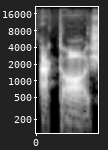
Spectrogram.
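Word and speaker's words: Act-Age: But it's Actage, right? Actage. Actage would be the English I pronunciation.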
